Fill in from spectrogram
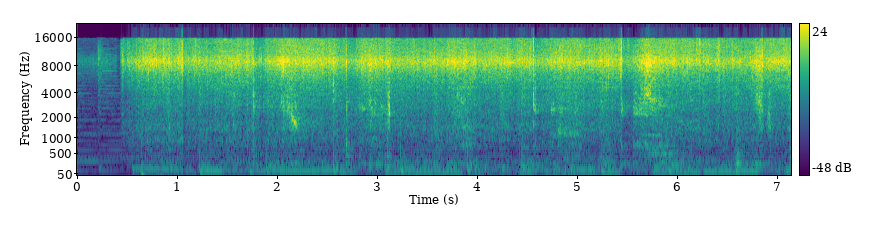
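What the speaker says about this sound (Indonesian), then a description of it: "kita aduk-aduk terus ya bunda menunggu matang" Salted fish with green chilli and sweet potato sizzles steadily in a hot pan while it is stirred, with scraping and spattering throughout and no talking.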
